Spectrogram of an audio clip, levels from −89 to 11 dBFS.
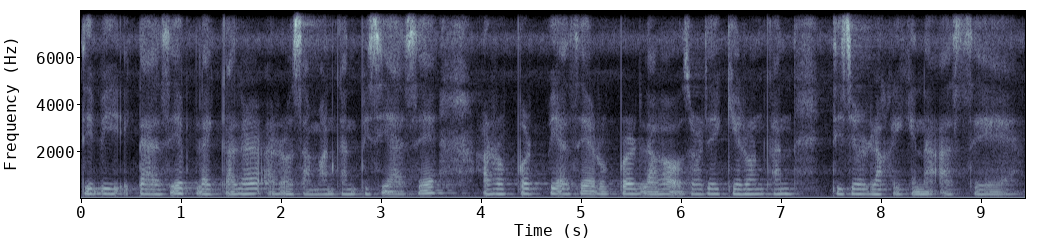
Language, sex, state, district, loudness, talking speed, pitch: Nagamese, female, Nagaland, Dimapur, -23 LUFS, 165 wpm, 205 Hz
